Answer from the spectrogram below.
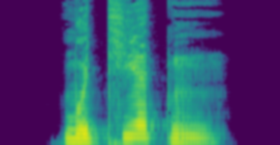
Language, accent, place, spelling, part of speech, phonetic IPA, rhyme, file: German, Germany, Berlin, mutierten, adjective / verb, [muˈtiːɐ̯tn̩], -iːɐ̯tn̩, De-mutierten.ogg
- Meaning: inflection of mutieren: 1. first/third-person plural preterite 2. first/third-person plural subjunctive II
